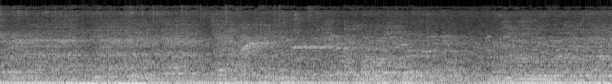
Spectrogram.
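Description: Dark-ride sound-effects soundtrack: a steady low rumble under a dense mix of scene noise, with one short rising squealing cry about two seconds in.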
